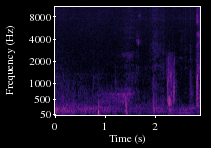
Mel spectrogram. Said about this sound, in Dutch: ik neem even een slok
